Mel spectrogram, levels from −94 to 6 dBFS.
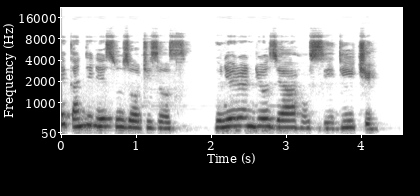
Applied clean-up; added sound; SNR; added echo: neural mask model DeepFilterNet 3.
